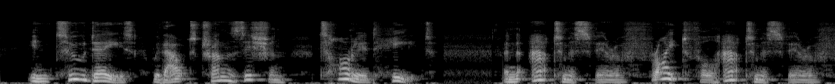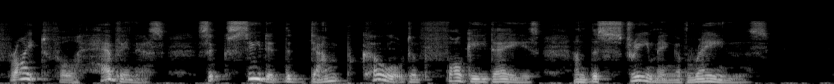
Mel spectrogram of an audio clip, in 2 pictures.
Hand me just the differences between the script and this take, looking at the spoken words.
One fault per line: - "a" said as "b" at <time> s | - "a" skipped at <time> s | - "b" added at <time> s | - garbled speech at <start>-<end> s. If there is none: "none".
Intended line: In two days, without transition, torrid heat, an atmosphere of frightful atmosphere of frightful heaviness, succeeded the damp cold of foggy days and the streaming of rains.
none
